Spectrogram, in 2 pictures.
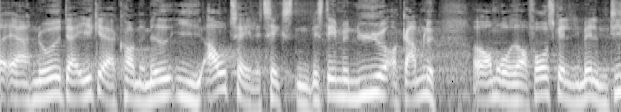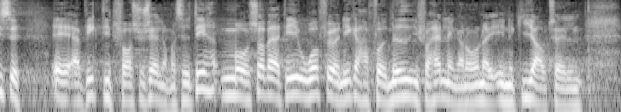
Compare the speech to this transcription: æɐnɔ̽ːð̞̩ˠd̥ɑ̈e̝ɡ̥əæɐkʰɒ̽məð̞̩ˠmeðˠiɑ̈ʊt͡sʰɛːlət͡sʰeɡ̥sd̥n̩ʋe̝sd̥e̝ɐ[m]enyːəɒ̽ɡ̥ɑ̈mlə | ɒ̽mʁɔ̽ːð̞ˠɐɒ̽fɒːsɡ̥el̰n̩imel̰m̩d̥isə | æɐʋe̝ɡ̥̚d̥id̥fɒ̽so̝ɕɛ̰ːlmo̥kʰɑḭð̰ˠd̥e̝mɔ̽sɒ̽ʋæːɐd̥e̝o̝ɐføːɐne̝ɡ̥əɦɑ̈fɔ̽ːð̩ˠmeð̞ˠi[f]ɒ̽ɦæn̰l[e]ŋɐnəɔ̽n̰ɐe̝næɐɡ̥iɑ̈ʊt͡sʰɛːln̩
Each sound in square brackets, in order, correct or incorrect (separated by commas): correct, correct, correct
